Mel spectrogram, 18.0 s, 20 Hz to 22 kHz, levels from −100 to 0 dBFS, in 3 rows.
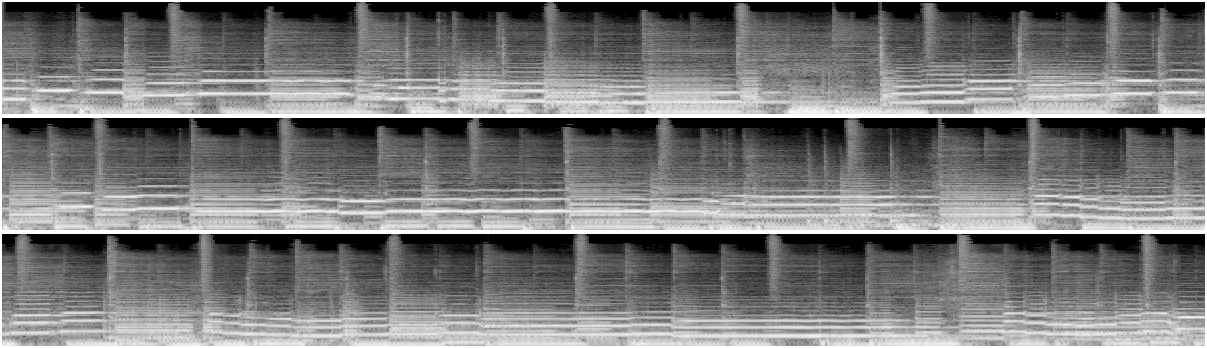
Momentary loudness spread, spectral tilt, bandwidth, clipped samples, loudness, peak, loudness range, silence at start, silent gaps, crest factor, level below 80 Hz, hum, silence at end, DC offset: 2 LU; -7.5 dB/octave; over 20 kHz; under 0.1%; -10 LUFS; 0 dBFS; 2 LU; 0 s; none; 10 dB; -16 dBFS; none; 0 s; under 0.1%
